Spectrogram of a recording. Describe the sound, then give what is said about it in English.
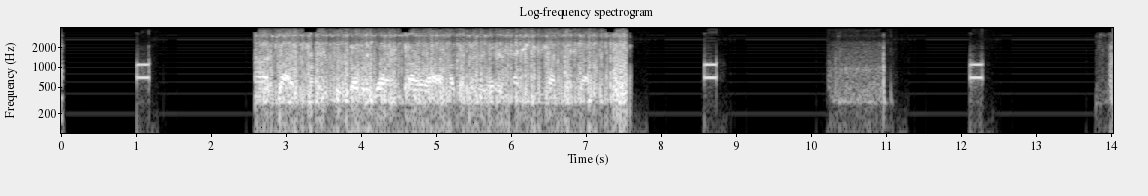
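A telephone line connecting: short electronic beeps spaced apart, a five-second burst of loud hissing line noise, then a few more beeps and a brief crackle, with no one speaking. “I don't know if it's me or hey, I gotta jump off here and grab this phone.”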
